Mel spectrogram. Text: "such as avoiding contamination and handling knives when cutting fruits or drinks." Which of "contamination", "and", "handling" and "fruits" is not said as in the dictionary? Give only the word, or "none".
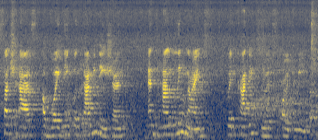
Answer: fruits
